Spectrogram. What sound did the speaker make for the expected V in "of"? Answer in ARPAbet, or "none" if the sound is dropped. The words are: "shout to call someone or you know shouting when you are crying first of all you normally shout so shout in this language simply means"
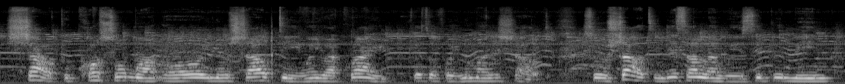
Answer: F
